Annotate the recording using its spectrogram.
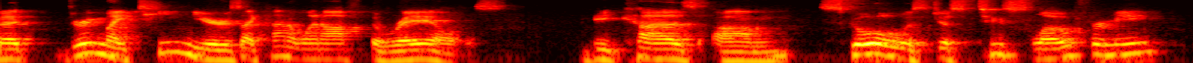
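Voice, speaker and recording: A fairly high-pitched, somewhat breathy man with a Canadian accent speaks very slowly, his pitch swinging very widely. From Canada. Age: 60s. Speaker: entrepreneur and author. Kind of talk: interview.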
